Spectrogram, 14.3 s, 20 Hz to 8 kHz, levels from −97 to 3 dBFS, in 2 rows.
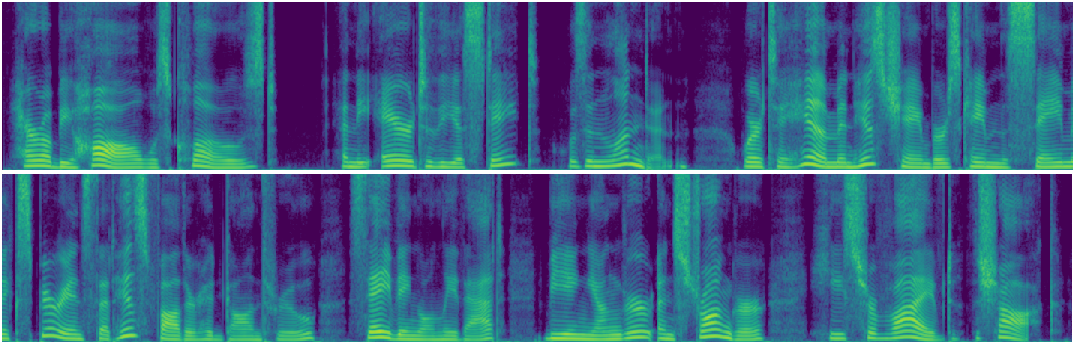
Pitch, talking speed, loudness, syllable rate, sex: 210 Hz, 170 wpm, -18 LUFS, 4.7 syllables/s, female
